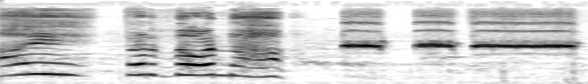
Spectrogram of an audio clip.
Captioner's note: whistle blowing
